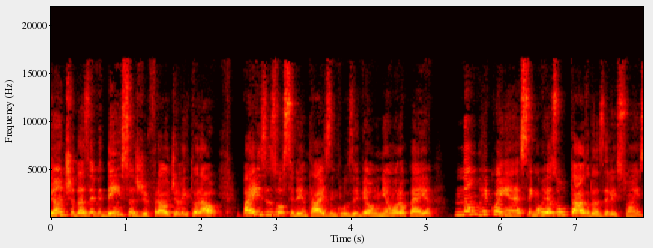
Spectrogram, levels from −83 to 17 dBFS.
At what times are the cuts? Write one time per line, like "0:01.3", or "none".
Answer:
none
